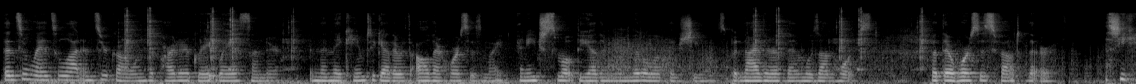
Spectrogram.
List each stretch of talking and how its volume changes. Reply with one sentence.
The talking can be heard from 0.0 to 11.3 s, at a steady volume.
